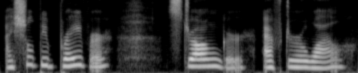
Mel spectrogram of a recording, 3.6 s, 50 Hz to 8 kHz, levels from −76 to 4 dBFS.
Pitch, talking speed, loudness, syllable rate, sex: 235 Hz, 100 wpm, -19 LUFS, 4.3 syllables/s, female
